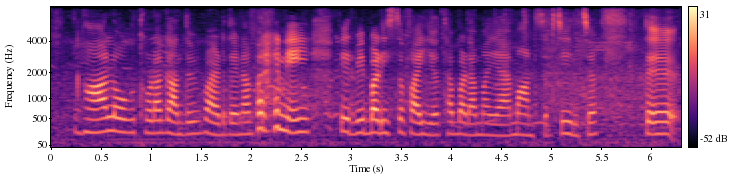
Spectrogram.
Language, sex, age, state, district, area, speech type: Dogri, female, 18-30, Jammu and Kashmir, Samba, rural, spontaneous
